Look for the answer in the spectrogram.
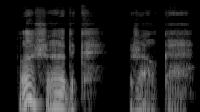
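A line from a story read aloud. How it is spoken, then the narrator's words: Sighing. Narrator (Russian): вздохнул Андрей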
